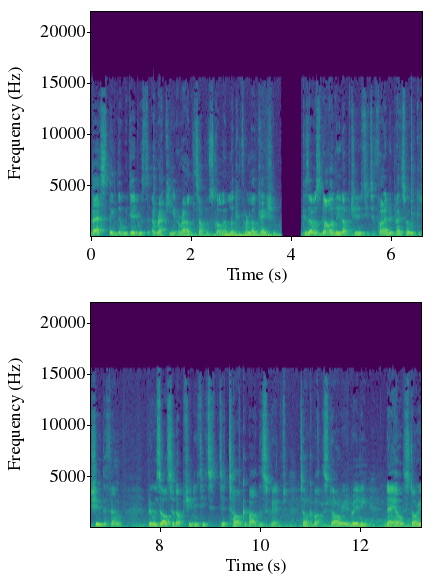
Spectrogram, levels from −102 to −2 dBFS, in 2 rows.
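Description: At about 3.80 s the audio just cuts out in mid-flow and stays silent until 4.21 s, a gap of roughly 390 ms. That's a playback stall: the player most likely ran short of data or had its thread held up, so nothing reached the output until it caught up.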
